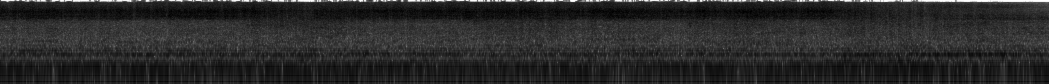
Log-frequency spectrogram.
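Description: Noisecore: a loud, dense wall of heavily distorted guitar and bass noise, with a steady low drone under a thick hiss that shifts every few seconds and no clear beat.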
